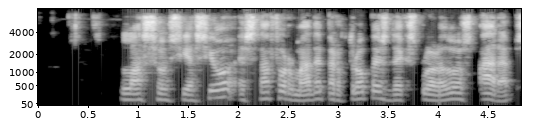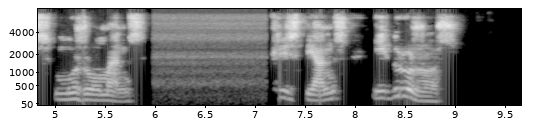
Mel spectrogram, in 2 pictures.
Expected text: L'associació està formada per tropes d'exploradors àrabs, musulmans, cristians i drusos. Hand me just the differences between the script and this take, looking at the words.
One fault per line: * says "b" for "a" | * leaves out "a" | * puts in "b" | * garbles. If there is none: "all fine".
all fine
